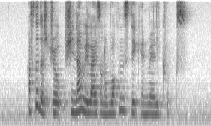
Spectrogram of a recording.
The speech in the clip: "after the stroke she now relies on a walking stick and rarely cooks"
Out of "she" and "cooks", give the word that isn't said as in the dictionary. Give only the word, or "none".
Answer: none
